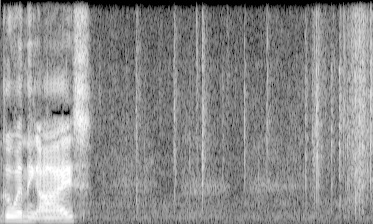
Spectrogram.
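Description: A plastic bag crinkles softly as it is handled.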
